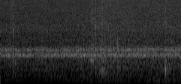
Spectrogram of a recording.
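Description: Quiet room noise with a steady high hum and faint hiss, and a few light clicks from the cardboard knife box being handled.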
